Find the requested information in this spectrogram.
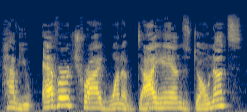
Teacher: notice how I slowly step up and then I work my way down again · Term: intonation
